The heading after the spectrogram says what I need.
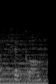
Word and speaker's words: fickle: We talked about mob mentality, a fickle, which rhymes with pickle.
